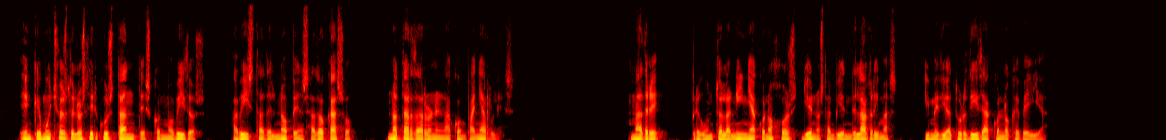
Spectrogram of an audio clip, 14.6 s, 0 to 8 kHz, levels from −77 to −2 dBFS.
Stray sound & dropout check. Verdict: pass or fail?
pass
